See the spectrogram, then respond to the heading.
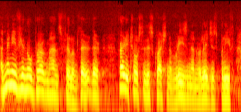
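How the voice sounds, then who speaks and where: A man with an Irish accent talks at a very fast pace, his pitch fairly high. His tone is dark and mellow, and his intonation is lively. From Ireland. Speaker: philosophy lecturer. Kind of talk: lecture. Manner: halting, frequent repetitions; animated.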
